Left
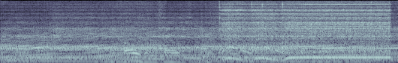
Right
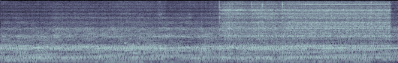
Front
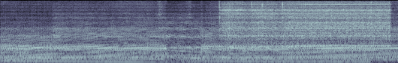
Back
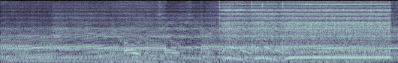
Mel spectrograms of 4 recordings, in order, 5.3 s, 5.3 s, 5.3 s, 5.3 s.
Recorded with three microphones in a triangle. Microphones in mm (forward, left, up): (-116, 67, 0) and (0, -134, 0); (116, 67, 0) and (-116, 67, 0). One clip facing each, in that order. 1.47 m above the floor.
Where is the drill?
150° left.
